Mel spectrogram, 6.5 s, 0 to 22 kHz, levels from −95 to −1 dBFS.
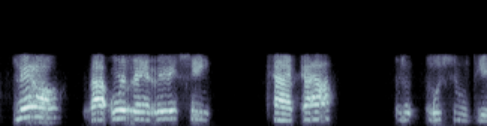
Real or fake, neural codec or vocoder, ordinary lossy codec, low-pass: fake; codec, 16 kHz, 1 kbps, FreqCodec, smaller model; none; 3.6 kHz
